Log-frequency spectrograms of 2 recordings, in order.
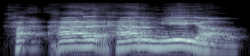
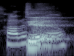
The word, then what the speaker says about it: Jaramillo: Her real name is Nicolene Jaramillo. Okay, Nikki, can you help me with that? You said it right, Joe. Yeah. It's Jaramillo.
